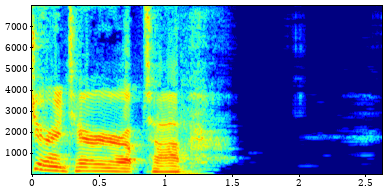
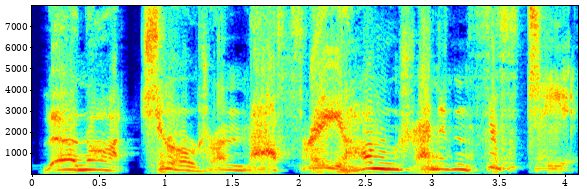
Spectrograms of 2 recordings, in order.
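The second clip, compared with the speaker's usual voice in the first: put-on slow, much higher creaky old man; 10 semitones higher, much slower than usual. Old man revealing the kids' age, slow high old voice. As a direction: draw it out like a doddering old man. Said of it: "There he goes again".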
